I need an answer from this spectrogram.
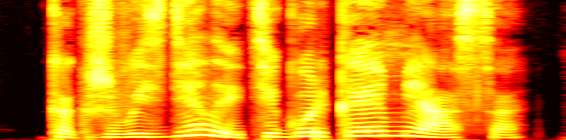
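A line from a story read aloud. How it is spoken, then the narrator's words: Doubtful hiss. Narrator (Russian): недоверчиво зашипел Тумба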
